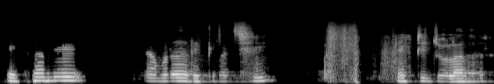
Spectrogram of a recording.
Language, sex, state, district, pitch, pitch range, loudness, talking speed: Bengali, male, West Bengal, Paschim Medinipur, 150 Hz, 140-170 Hz, -18 LUFS, 75 wpm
